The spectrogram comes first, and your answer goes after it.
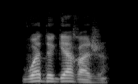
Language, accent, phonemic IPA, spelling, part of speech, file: French, France, /vwa d(ə) ɡa.ʁaʒ/, voie de garage, noun, LL-Q150 (fra)-voie de garage.wav
- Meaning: 1. stabling siding 2. dead end (position that offers no hope of progress)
